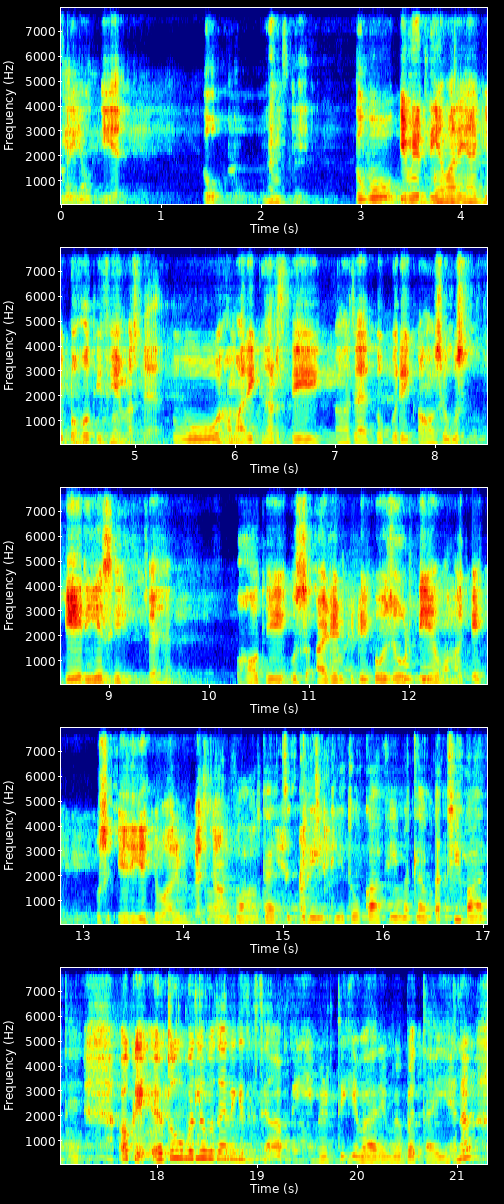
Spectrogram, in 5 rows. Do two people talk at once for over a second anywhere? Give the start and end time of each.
14.3-15.5

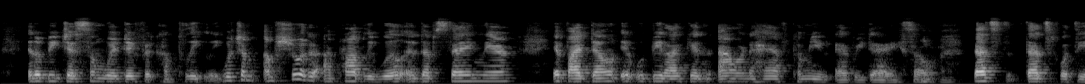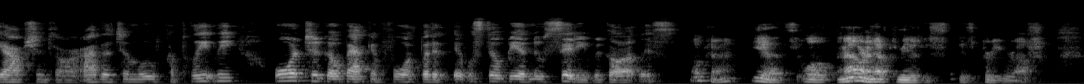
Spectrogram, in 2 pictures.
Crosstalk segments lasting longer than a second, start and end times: none

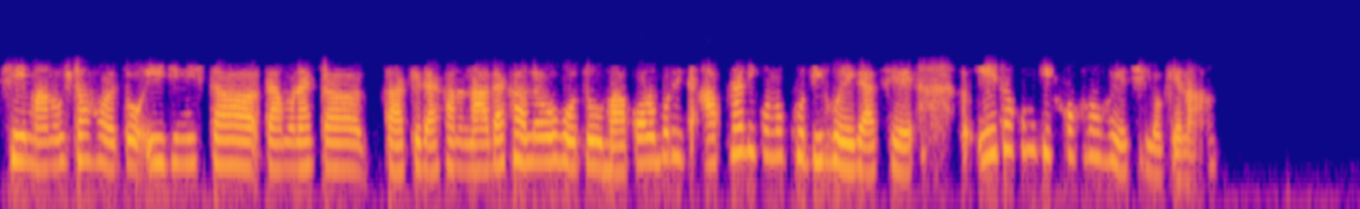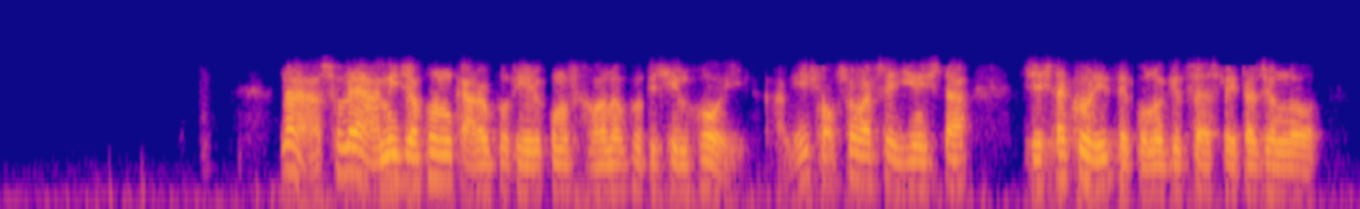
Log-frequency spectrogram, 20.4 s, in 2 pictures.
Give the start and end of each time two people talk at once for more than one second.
none

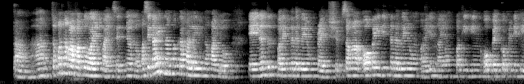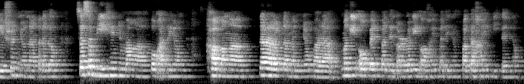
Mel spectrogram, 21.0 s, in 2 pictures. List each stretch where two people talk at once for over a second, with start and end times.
none

